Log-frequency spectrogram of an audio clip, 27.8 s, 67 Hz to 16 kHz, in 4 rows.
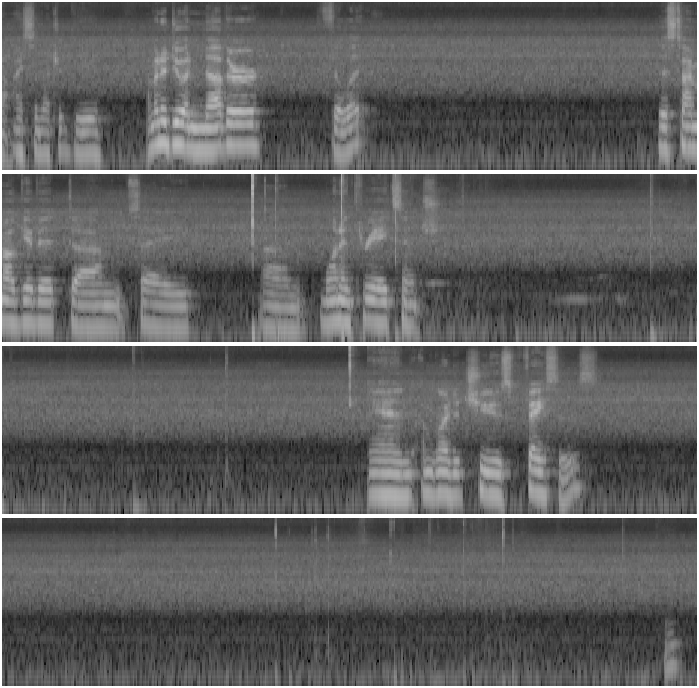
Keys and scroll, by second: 9.2-11.3 typing, 13.4 BackSpace, 15.2 Left, 23.6-25.9 typing.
